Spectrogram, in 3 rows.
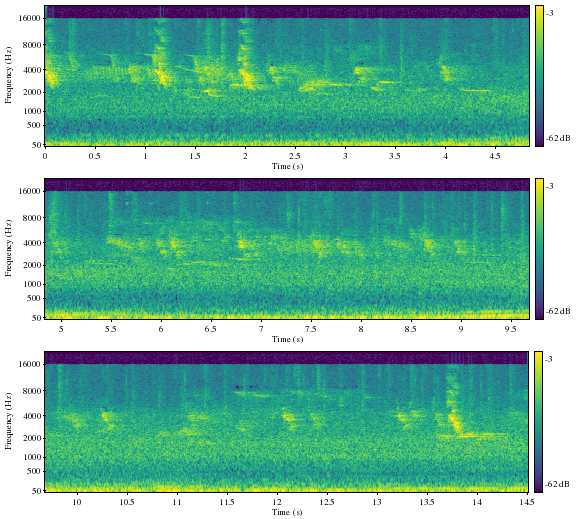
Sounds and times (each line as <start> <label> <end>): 0.0 birds 14.5
0.0 traffic 14.5
0.2 rain drops 14.5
